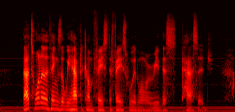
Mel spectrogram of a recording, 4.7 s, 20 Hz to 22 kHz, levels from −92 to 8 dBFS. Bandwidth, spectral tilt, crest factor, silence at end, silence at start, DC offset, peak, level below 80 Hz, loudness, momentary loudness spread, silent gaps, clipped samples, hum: 18 kHz; -3 dB/octave; 26 dB; 0 s; 0.45 s; under 0.1%; -20 dBFS; -74 dBFS; -45 LUFS; 17 LU; none; under 0.1%; none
